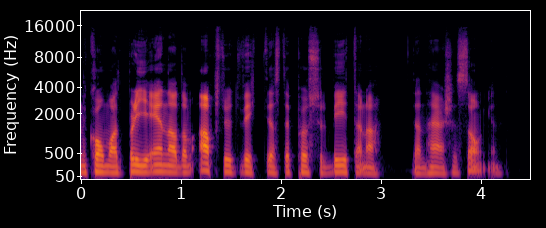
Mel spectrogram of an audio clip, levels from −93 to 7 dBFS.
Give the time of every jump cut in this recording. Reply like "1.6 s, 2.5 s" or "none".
none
